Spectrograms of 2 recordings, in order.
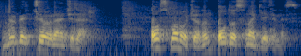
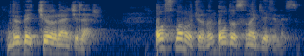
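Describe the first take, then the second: No difference in how they are said.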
